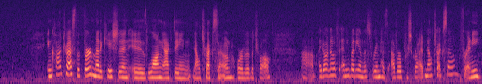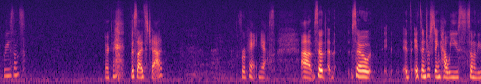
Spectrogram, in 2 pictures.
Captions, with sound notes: In contrast, the third medication is long-acting Naltrexone, or Vivitrol. I don't know if anybody in this room has ever prescribe Naltrexone for any reasons. Okay, besides Chad -- [laughter] for pain, yes. So it's interesting how we use some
